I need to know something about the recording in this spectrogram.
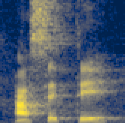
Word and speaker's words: ACT: pronunciado como a palavra act em inglês, não como um acrônimo, porque o nome carrega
